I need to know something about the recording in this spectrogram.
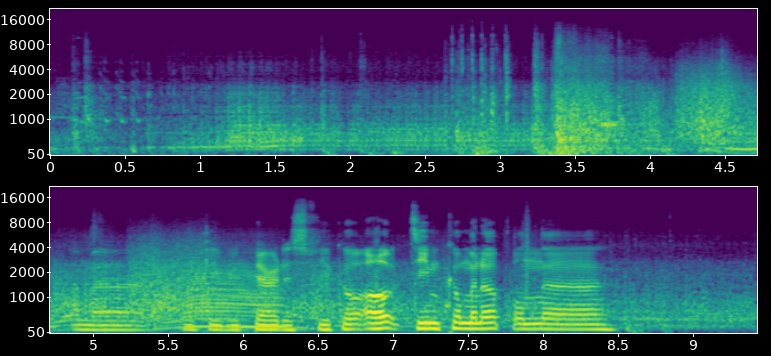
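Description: An off-road buggy engine revs and rumbles as it drives over dirt.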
